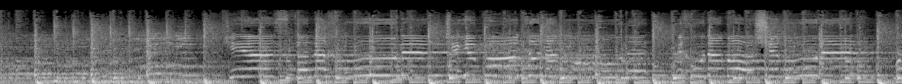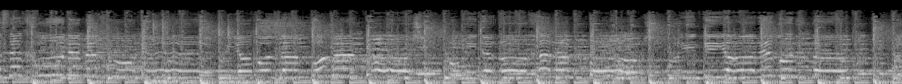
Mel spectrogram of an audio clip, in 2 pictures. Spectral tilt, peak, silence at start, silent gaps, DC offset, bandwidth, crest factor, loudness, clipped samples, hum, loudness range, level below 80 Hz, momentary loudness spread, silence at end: -4 dB/octave; 0 dBFS; 0 s; none; 0.2%; 13.5 kHz; 14 dB; -14 LUFS; under 0.1%; none; 1 LU; -22 dBFS; 4 LU; 0 s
